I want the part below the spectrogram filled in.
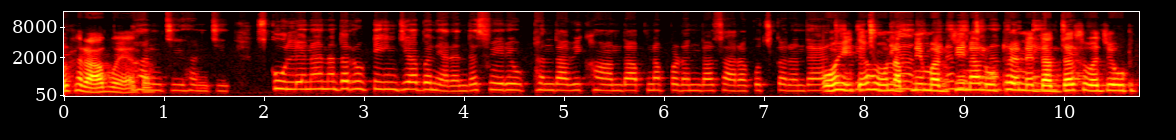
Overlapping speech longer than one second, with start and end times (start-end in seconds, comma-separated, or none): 7.6-10.2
